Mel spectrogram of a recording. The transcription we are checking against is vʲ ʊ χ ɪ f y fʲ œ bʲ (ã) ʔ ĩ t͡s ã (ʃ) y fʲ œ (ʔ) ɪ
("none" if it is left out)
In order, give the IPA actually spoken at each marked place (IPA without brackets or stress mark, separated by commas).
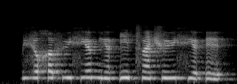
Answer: ə̃, ʃ, ʔ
